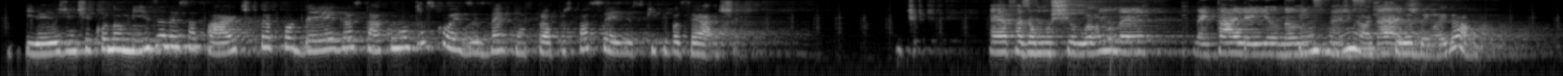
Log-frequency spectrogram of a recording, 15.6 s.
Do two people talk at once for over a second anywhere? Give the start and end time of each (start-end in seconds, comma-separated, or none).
13.0-14.2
